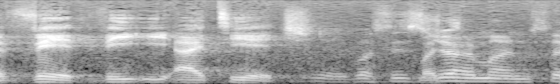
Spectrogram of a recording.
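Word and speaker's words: Veith: Some people say Veit, V-E-I-T-H. Yeah, but German. So it's German, he pronounced Veit.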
